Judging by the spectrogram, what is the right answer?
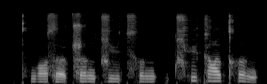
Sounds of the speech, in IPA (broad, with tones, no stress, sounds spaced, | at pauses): kʰ w ɔ˧˥ s ɤ̰˨˩ ʈ͡ʂ ɤ˥ ŋ t͡ɕ y˥ t͡sʰ ʊ˥ ŋ | t͡ɕʰ y˥ k ɑ˥ ʊ̯ kʰ ɤ˥˩ ŋ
